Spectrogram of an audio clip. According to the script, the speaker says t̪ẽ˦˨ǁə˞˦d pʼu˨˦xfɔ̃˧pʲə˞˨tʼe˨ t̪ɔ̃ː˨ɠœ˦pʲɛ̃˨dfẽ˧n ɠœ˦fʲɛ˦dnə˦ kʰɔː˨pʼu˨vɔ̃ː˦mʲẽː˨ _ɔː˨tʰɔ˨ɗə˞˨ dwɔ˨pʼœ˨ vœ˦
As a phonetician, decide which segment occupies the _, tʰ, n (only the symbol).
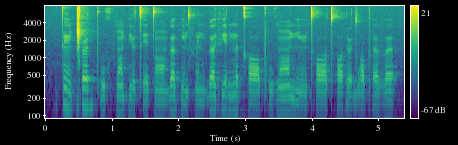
tʰ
